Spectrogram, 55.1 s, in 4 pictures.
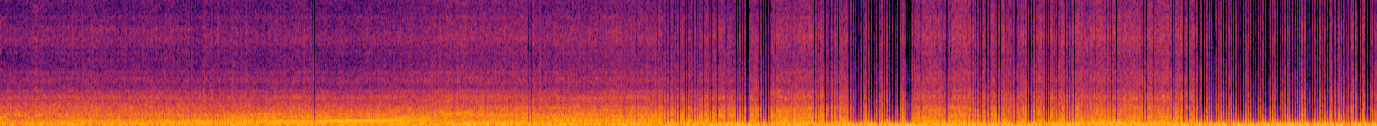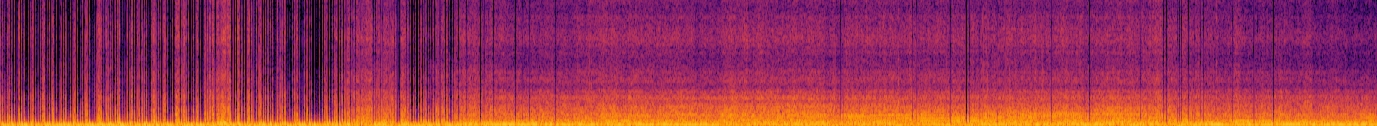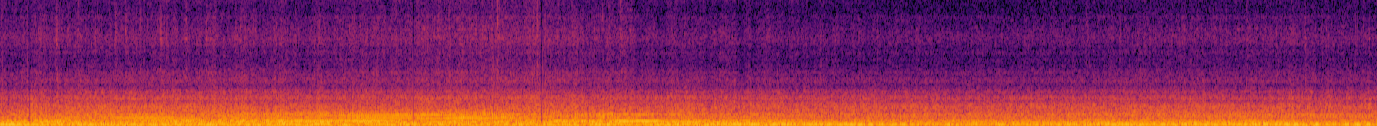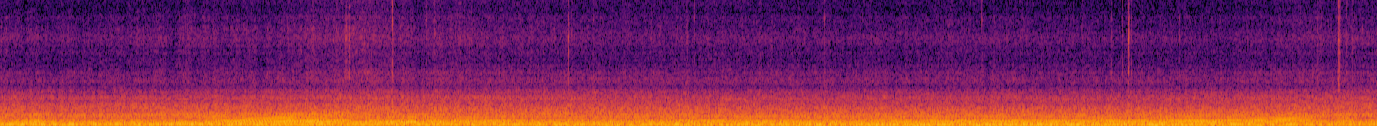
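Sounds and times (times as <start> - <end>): car engine running hard: 0.0 - 55.0
wind and tyre noise: 0.0 - 55.0.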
